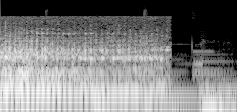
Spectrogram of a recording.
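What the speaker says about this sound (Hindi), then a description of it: "यह सोचकर उसने एक तेज दहाड़ लगाई" A lion gives a loud, close roar, a single growling blast lasting under a second that cuts off sharply, used as a sound effect in an animated jungle story.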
